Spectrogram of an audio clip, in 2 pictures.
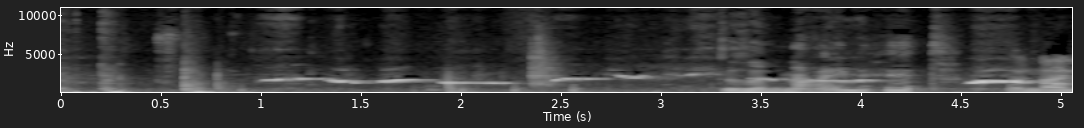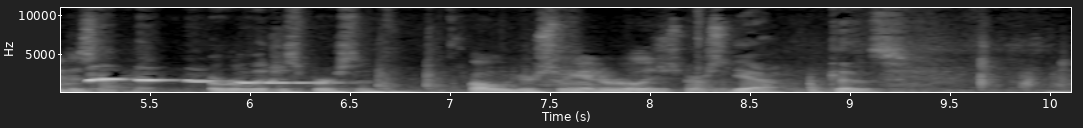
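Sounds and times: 
person whistling a tuneful line during a tabletop role-playing game: 1.0s - 6.5s
speech: 3.3s - 9.4s.

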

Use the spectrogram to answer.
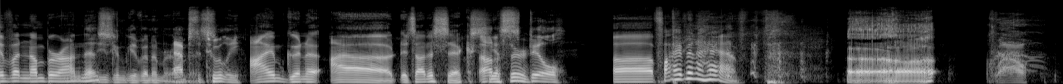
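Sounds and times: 
speech: 0.0s - 7.9s, 8.5s - 10.4s
laughter: 6.8s - 8.4s
long loud rumbling burp: 8.5s - 9.5s.

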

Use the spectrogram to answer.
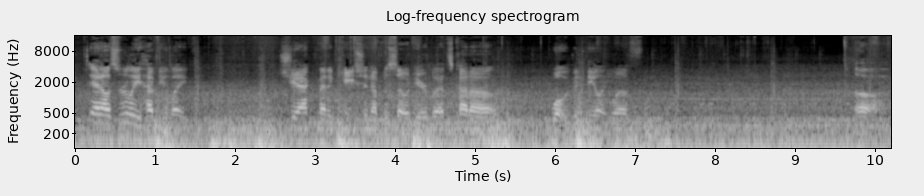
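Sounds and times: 
car engine rumble and road noise in a cabin driving in traffic: 0.0s - 10.1s
speech: 0.2s - 1.9s, 2.6s - 7.3s, 9.6s - 10.1s.

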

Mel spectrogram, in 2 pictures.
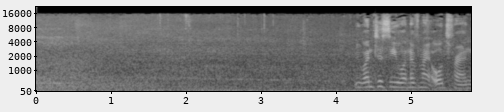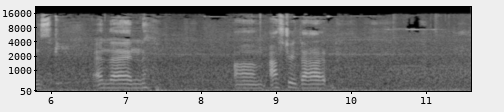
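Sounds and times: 
road traffic with cars passing by outside: 0.0s - 11.5s
speech: 4.2s - 7.5s, 8.4s - 9.9s.

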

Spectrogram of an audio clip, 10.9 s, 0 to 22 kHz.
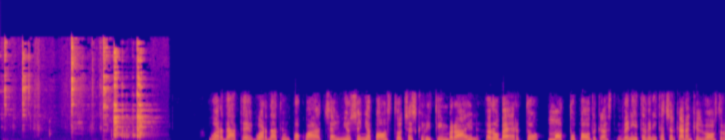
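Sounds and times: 
ceramic plates clinking and knocking as they are handled in a medieval castle: 0.0s - 2.5s
speech: 3.2s - 10.8s.

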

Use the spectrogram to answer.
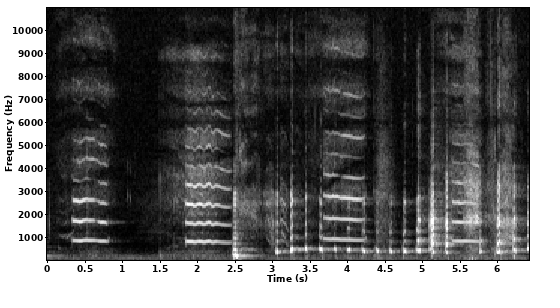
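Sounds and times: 
voice imitating the high-pitched whining of a dog: 0.2s - 1.0s, 1.8s - 2.6s, 3.6s - 4.6s, 5.2s - 6.0s
laughter: 2.5s - 6.4s.

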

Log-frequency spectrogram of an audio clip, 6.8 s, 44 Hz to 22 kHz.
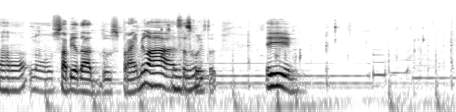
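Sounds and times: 
speech: 0.0s - 4.6s
person sipping and swallowing water: 2.7s - 6.8s.

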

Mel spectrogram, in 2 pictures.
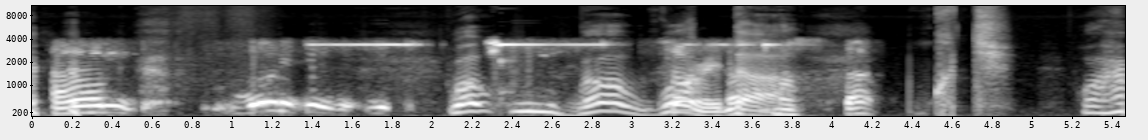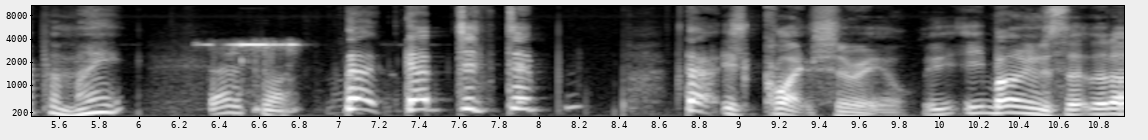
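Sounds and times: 
voice heard faintly through a phone line: 0.0s - 4.0s
speech: 0.0s - 8.2s, 8.8s - 10.9s
shrill smoke alarm beep over a phone line: 1.4s - 4.1s, 6.2s - 7.5s.

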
